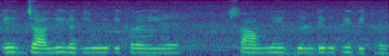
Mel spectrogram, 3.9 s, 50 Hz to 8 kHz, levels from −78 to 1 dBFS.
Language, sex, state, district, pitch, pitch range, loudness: Hindi, female, Gujarat, Gandhinagar, 185 Hz, 175-190 Hz, -20 LUFS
